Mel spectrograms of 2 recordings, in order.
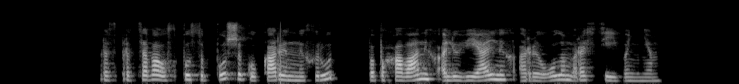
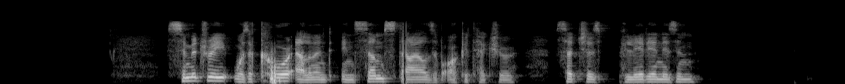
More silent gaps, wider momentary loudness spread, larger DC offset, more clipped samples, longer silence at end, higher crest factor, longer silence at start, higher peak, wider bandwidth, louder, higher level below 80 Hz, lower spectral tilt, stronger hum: first, 3.40-3.44 s, 3.57-3.68 s vs none; about the same, 14 LU vs 13 LU; neither; neither; second, 0.8 s vs 1.5 s; about the same, 20 dB vs 22 dB; second, 1 s vs 1.7 s; about the same, -4 dBFS vs -2 dBFS; about the same, 7.6 kHz vs 8.2 kHz; about the same, -23 LUFS vs -22 LUFS; second, -64 dBFS vs -46 dBFS; about the same, -5.5 dB/octave vs -4.5 dB/octave; neither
